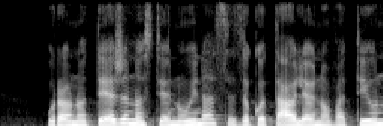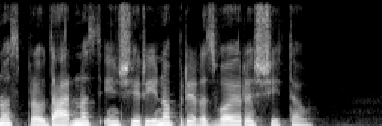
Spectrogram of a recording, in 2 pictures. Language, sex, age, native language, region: Slovenian, female, 30-49, Slovenian, Gorica region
